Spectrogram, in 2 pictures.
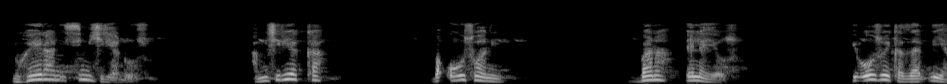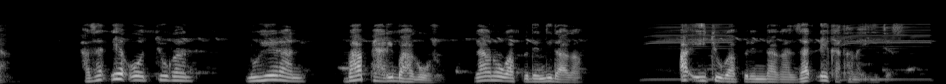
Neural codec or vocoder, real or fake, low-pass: none; real; 7.2 kHz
